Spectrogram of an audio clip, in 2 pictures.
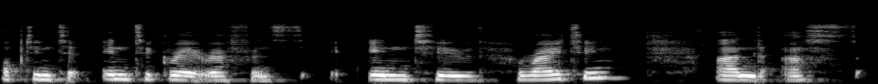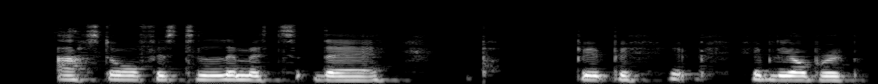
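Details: A person who stammers reading aloud the introduction to a book, with real stammering in the reading: stammering.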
